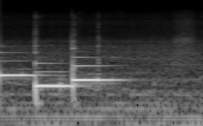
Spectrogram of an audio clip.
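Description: Onboard PostAuto bus announcement chime: three bell-like notes about a third of a second apart, high, then low, then middle, each ringing out and fading. It signals the start of an announcement.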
